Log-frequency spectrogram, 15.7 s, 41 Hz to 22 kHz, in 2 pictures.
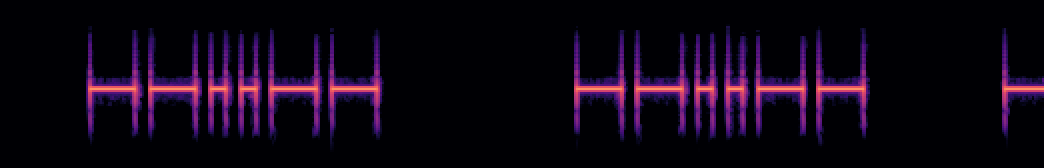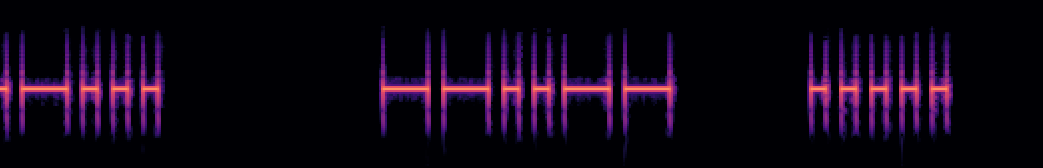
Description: Morse code, heard as a keyed tone, about 10 wpm, spaced as for 5 wpm, 800 Hz. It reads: ,,7,5
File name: LEZIONI / 10 SIGNS / 10D COMA ws 10wpm 4314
